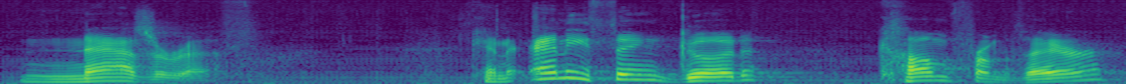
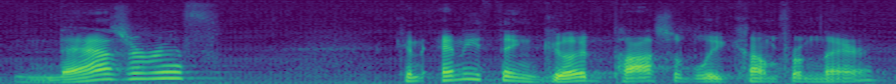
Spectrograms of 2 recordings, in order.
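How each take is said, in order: First: Disdainful scoff. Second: Incredulous sneer. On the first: Nathanael scoffing to Philip about Jesus's hometown, mild disdain. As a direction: sniff at the town as a backwater, unimpressed. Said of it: "in his disdain". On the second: Nathanael sizing up Jesus from Nazareth, mock incredulous sneer. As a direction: act amazed anyone would name that town. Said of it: "looks at this guy from Nazareth and says". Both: Retold or imitated.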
